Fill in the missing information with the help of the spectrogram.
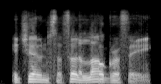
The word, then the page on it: Echoencephalography: British English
